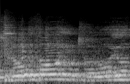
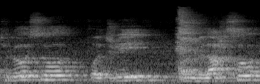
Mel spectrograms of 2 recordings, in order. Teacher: The intertentals are preserved in Turoio, but shifted to the corresponding sibilants in Melaxo.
